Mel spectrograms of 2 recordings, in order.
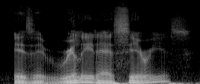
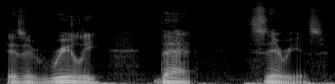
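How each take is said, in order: First: Said in the usual way. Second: "Is it really... that... serious?" with a pause before "that" and before "serious", each falling; spaced-out emphasis. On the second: Shown as a demonstration. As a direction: break "Is it really that serious?" into slow separate beats, letting "serious" drop.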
